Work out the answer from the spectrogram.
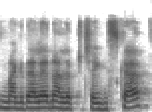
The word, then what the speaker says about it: Magdalena Lepczynska: Chris for the introduction so my name is magdalena lapchang scott so you were very close congratulations on pronunciation and I'm polish I live and work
